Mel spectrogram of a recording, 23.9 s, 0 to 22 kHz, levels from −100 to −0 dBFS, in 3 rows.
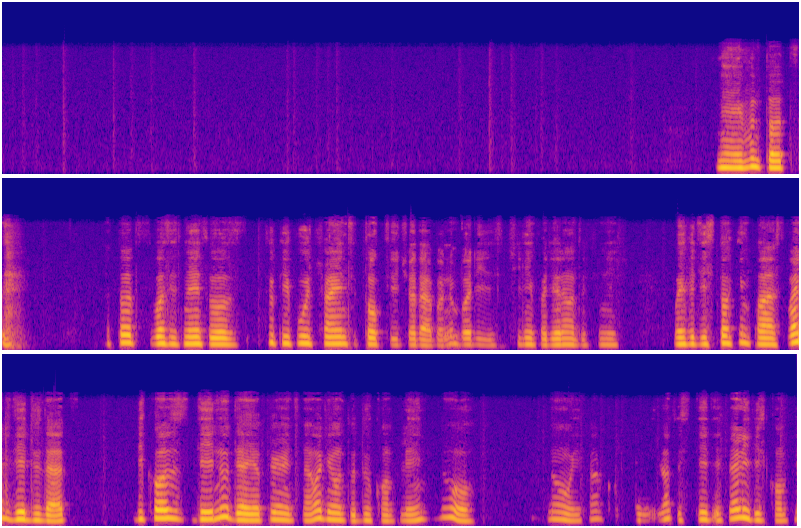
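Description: No technical faults can be heard in this speech.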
